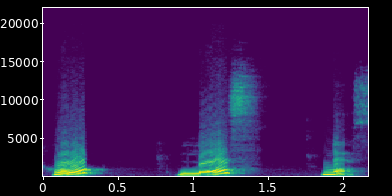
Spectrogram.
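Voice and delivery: hopelessness said very slowly, syllable by syllable; broken into parts. Shown as a demonstration. Teacher to students, breaking the word up slowly for spelling. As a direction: stretch hopelessness out part by part so it can be spelled. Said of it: "आपको ऐसे break करके लिखना है".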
